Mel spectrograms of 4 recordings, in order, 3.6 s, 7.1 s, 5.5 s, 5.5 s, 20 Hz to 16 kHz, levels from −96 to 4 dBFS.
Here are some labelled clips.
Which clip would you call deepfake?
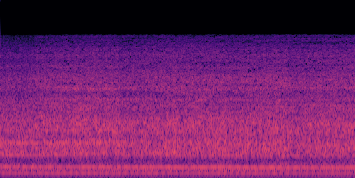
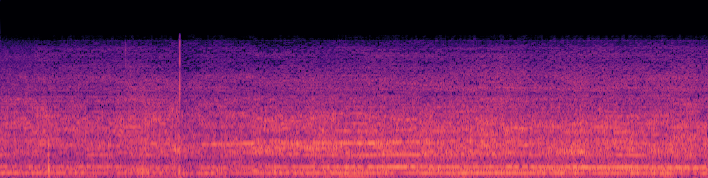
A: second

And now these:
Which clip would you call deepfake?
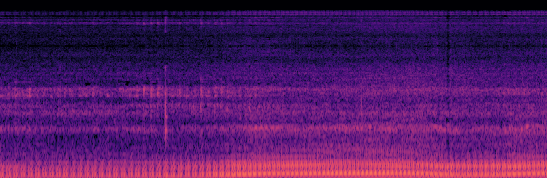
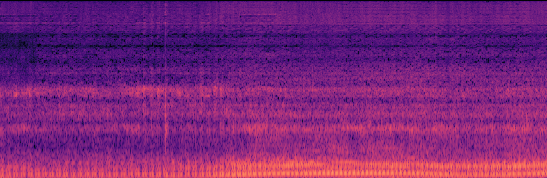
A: second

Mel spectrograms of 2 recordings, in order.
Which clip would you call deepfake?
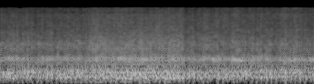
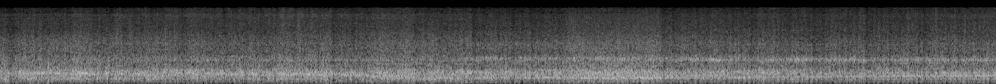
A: first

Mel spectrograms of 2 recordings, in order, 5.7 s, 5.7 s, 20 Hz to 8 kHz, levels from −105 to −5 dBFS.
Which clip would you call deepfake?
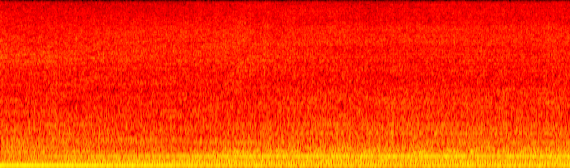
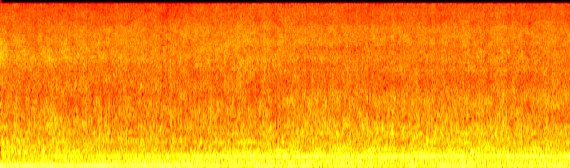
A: second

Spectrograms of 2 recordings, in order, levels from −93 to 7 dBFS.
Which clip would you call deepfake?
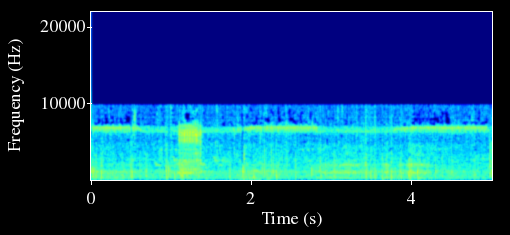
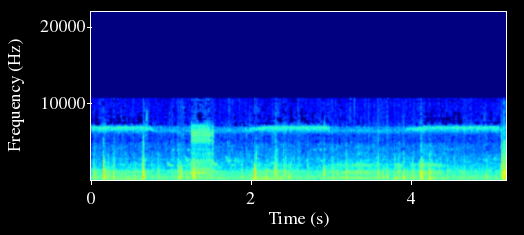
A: first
